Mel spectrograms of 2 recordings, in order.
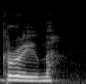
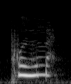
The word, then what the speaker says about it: Broome: Broome. With an E on the end. Broome.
